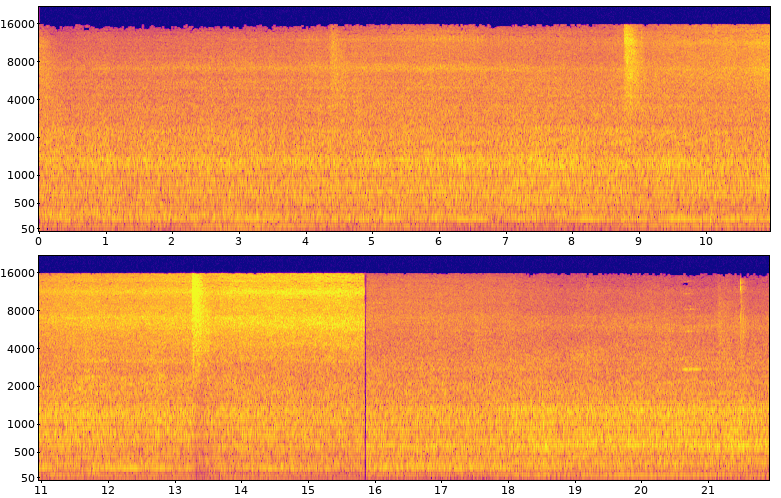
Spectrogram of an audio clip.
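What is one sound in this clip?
A diesel train's engines drone loudly as the train pulls into the platform.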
